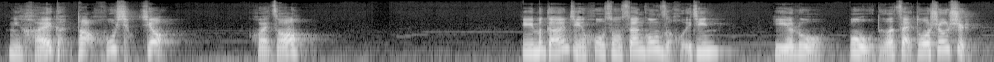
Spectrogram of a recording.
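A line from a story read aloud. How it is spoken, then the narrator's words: Deep, stern voice. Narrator (Chinese): 朱瑜沉声道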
